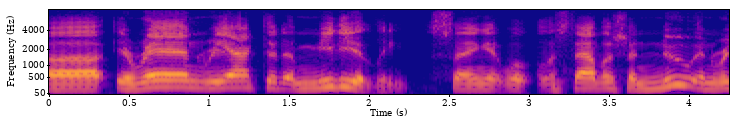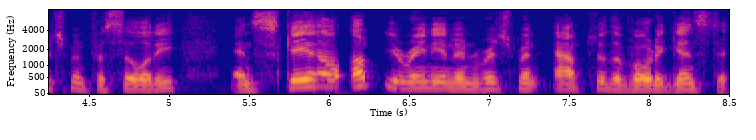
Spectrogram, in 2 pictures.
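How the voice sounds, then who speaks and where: In a normal speaking voice, a man with an American accent and a fairly high pitch talks with hardly any pauses and ordinary pitch variation, in a dry, close sound with no echo against a quiet background. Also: moderate pace. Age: 60s. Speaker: podcast co-host, think tank analyst. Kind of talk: news rundown; casual podcast conversation.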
